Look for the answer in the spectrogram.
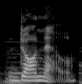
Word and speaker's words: Donnell: Donnell. Accent on last syllable.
